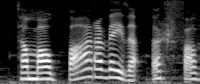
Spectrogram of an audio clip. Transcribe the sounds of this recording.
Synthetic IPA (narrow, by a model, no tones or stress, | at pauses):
θaðmawpaːɾaveːjðaœr̥faw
